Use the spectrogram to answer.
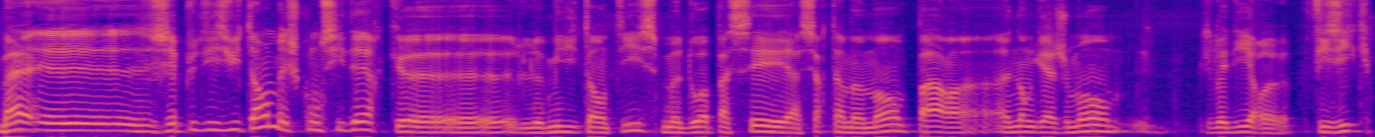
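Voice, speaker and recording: Over noticeable background noise, a man talks at a very slow pace and medium pitch with ordinary pitch variation. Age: 60s. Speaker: cultural association president. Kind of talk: radio interview. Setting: studio. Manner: halting.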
